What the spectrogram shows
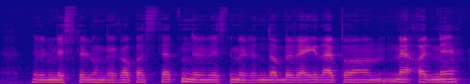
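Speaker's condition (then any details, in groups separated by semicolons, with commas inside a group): ALS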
